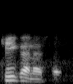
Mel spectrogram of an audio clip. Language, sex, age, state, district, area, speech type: Marathi, male, 18-30, Maharashtra, Yavatmal, rural, conversation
